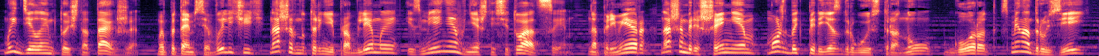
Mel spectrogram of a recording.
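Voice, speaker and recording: Lively-pitched man narrating an essay over music. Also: normal speed, hardly any pauses. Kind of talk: scripted narration, explanatory essay. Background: background music.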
